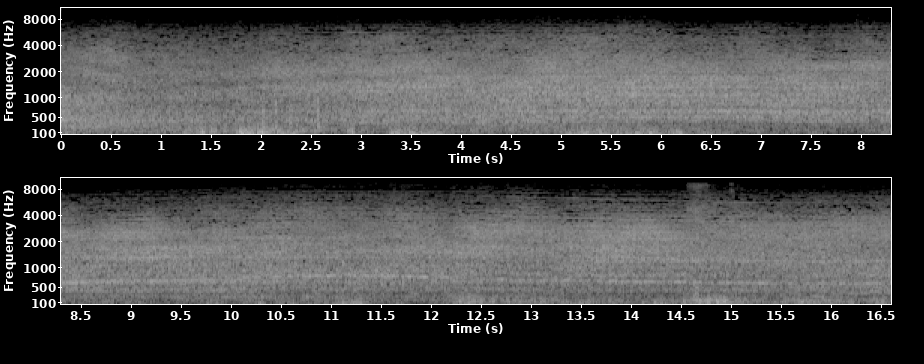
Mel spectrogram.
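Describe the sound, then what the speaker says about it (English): A Ryanair airliner arriving from Copenhagen at Manchester Airport makes a steady, broad jet roar that holds at a moderate distance throughout, mixed with wind noise on the microphone. "Ryanair in from Copenhagen."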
